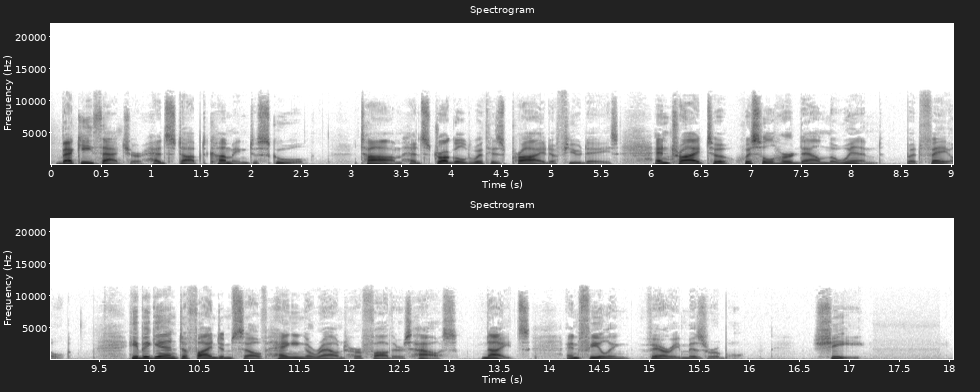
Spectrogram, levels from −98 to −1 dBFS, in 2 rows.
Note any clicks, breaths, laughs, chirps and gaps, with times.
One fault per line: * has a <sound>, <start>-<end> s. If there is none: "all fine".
all fine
